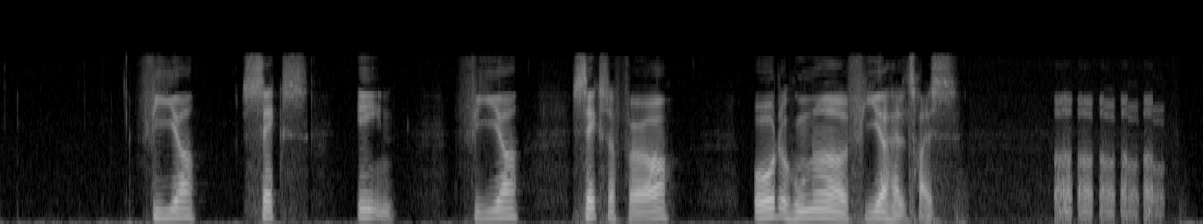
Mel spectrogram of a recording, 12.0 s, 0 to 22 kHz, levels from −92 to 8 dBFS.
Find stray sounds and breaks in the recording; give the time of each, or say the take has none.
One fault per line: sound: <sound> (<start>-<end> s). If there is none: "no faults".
sound: laugh (10.5-11.7 s)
